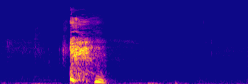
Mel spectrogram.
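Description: A single short cough from a person, about three quarters of a second in, dropping in pitch.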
